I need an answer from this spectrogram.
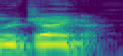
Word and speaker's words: Regina: I'm in Regina. Yeah. So Rhymes the with capital, fun. the city that rhymes with fun.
